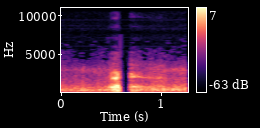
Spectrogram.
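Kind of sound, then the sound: vehicle, moving train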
